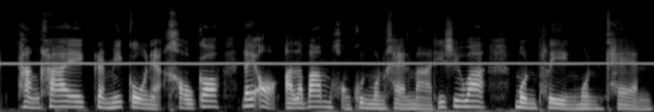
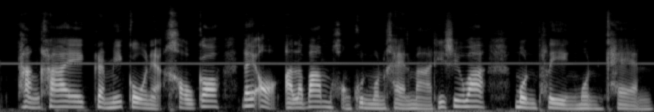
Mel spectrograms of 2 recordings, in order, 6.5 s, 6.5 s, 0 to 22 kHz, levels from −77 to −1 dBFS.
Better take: second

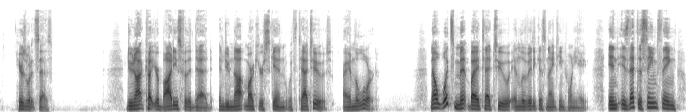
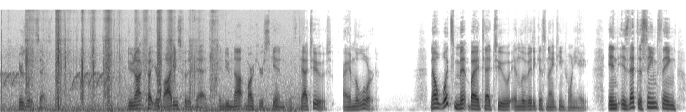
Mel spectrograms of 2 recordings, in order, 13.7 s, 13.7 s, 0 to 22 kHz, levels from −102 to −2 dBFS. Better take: first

